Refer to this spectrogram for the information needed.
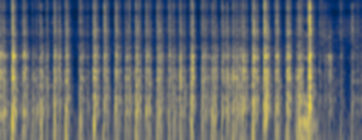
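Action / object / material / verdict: tap / plastic clipboard / plastic / none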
